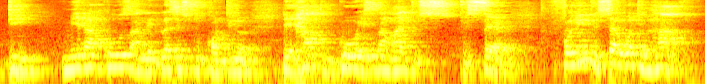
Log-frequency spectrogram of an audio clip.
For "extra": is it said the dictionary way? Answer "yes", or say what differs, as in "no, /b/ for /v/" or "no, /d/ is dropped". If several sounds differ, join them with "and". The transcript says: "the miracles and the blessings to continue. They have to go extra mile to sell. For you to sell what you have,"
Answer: no, /k/ is dropped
